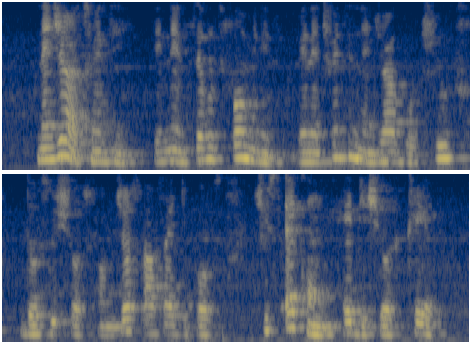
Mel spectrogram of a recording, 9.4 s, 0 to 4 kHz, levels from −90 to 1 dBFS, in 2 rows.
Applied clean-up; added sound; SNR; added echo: none; none; none; none.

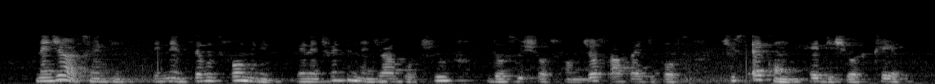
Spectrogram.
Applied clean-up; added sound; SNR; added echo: none; Purr; 19 dB; none.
